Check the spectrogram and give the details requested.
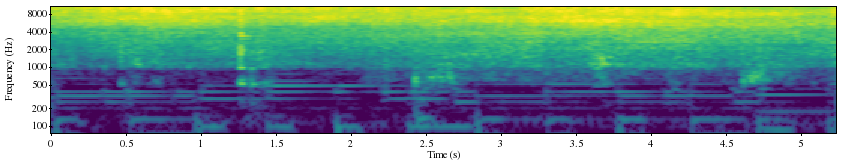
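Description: Chopped tomatoes, onions and cashews sizzling in hot oil in a non-stick pan while a wooden spatula stirs them, with a steady hiss and scattered light scrapes and knocks.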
